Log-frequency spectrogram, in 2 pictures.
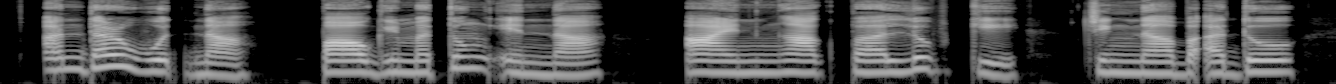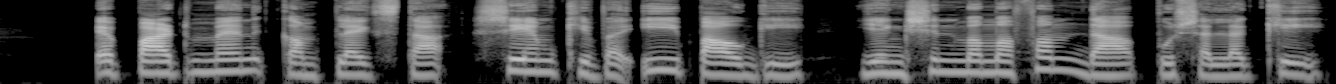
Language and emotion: Manipuri, neutral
